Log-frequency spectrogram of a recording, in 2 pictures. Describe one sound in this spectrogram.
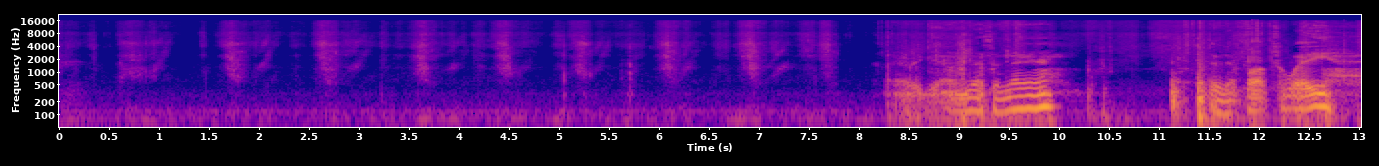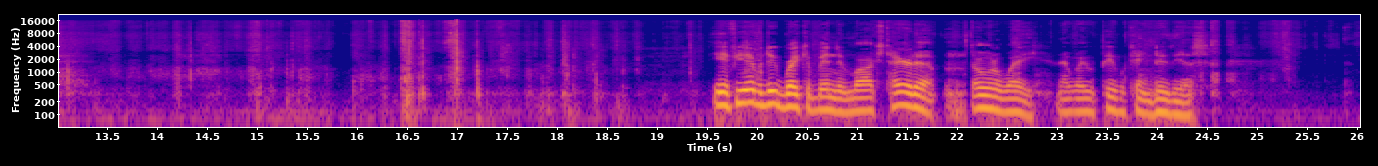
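Stiff paper cards flick and rustle as they are shuffled by hand.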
